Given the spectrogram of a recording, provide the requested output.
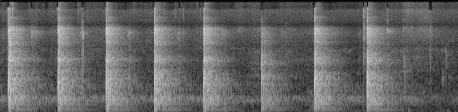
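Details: Mountain bike coil-spring front suspension fork, bounced by hand: sharp hollow knocks about twice a second; the fork was said to be new two or three weeks earlier and the owner suspects rebound.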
